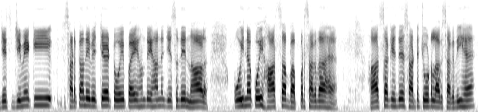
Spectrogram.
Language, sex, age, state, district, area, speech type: Punjabi, male, 18-30, Punjab, Shaheed Bhagat Singh Nagar, rural, spontaneous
